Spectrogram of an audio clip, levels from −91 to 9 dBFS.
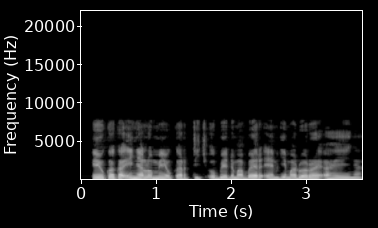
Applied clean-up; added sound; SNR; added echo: classical method Wiener filter.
